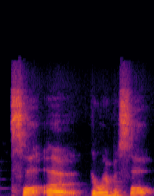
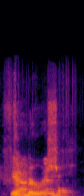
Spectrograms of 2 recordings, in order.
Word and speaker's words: thimerosal: Theramasol, whatever that's pronounced. Thimerosal. Thimerosal. Yay!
